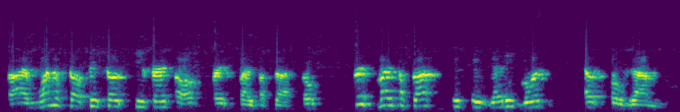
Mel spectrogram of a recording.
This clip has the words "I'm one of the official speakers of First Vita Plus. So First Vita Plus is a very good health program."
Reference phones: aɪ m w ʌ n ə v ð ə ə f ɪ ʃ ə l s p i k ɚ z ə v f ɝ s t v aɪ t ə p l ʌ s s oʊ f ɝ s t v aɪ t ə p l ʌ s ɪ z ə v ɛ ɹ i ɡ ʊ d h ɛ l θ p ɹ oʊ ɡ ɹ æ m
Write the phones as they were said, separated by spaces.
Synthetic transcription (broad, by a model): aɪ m w ʌ n ə v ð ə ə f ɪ s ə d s i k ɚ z ə v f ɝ s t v aɪ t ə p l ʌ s s oʊ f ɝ s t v aɪ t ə p l ʌ s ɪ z ə v ɛ ɹ i ɡ ʊ d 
